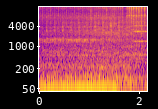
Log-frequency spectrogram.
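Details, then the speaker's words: Toyota Hilux 2.5 diesel at idle, which earlier overheated until it shut off (radiator holed and replaced, oil changed): heavy low knock deep in the block over a rough idle; injector ruled out, mechanic suspects connecting-rod bushing, unconfirmed. "Então não é bico não, deve ser biela mesmo, deve ser. Biela, deve ser bucha de biela, guerreiro, então."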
